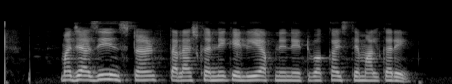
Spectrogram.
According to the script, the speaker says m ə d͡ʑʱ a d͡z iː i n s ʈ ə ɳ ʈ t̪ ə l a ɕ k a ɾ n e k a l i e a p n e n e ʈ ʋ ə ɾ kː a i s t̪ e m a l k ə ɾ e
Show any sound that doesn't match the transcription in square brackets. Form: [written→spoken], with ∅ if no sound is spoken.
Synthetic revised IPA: m ə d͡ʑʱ a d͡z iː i n s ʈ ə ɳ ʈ t̪ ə l a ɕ k [a→ə] ɾ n e k [a→e] l i e a p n e n e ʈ ʋ ə ɾ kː a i s t̪ e m a l k ə ɾ e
